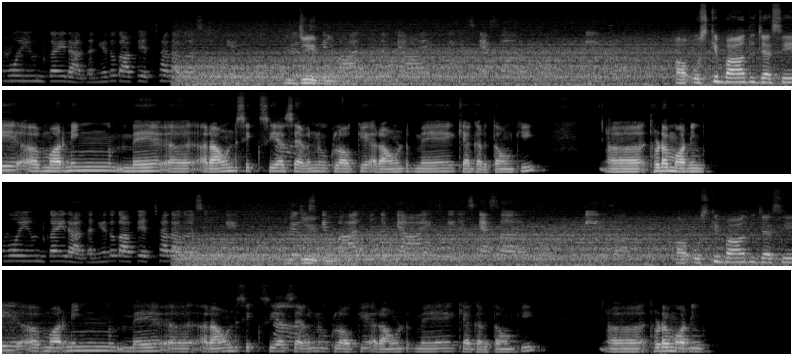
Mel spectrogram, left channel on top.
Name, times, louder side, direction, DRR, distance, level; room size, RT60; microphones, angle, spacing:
voice 1, 0.0-2.4 2.9-5.3 5.8-6.5 10.6-11.0, right 3 dB, 45° right, 1.7 m, -36 dB
sound 1, 1.7-8.6, equal, 20° left, 1.6 m, -31 dB
voice 2, 2.8-3.5 6.7-13.3 13.9-14.9, left 4 dB, 60° left, 0.5 m, -24 dB
4.1 x 2.6 x 4.8 m
head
